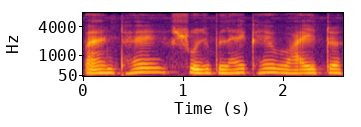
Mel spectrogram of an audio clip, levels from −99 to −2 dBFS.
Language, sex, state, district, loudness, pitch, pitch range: Hindi, female, Bihar, Vaishali, -20 LUFS, 175 Hz, 170-190 Hz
